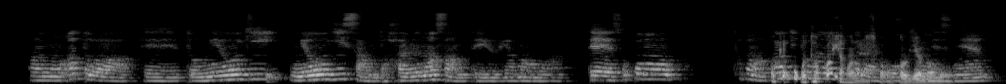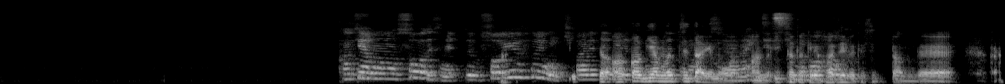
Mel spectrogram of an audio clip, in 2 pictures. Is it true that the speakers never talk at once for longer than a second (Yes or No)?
No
